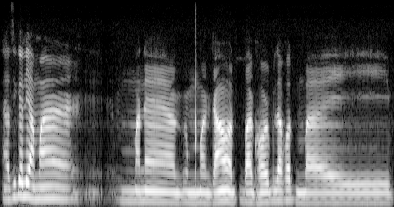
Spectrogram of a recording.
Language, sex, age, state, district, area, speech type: Assamese, male, 60+, Assam, Dhemaji, urban, spontaneous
